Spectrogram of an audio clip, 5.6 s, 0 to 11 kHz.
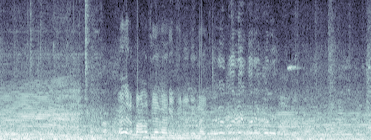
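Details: At a cattle market's closing hours on 27 December 2024, a Sahiwal bull calf gives a sustained moo that opens the clip, followed by wavering lowing under men's bargaining voices.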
